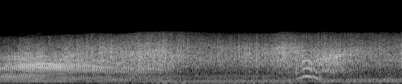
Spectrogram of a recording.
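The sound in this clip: A car swerves off the road with its engine roaring steadily and loudly throughout, and a brief voice cries out near the end.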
